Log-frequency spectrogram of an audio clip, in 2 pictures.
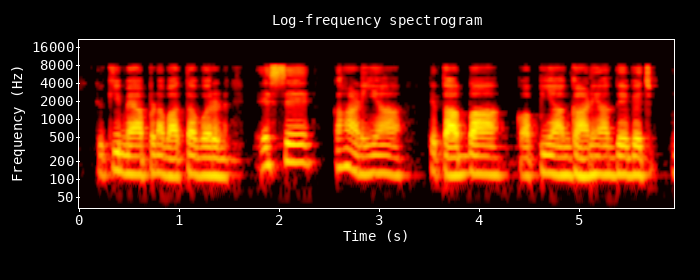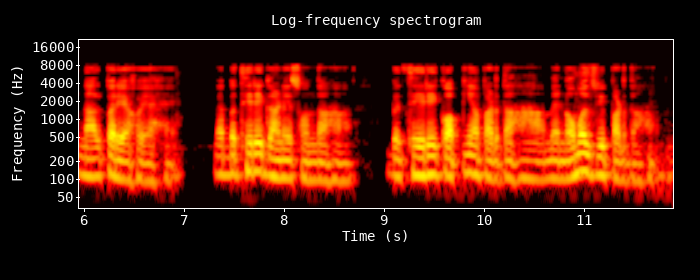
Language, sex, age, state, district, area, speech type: Punjabi, male, 18-30, Punjab, Jalandhar, urban, spontaneous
